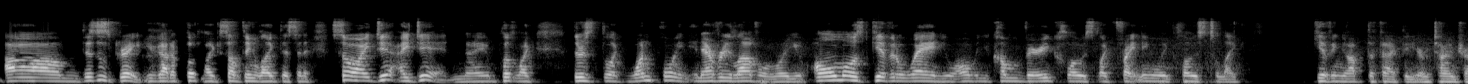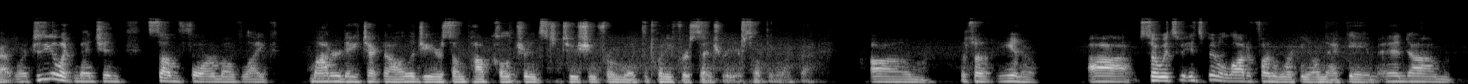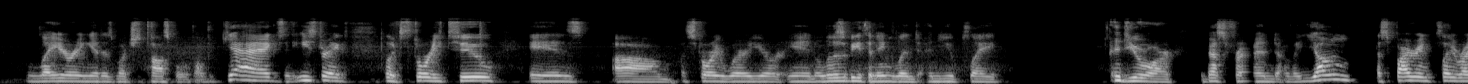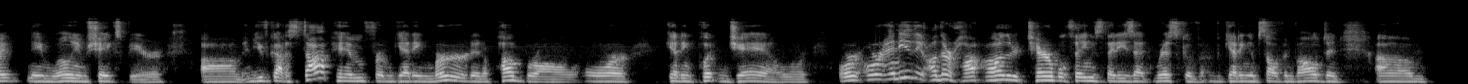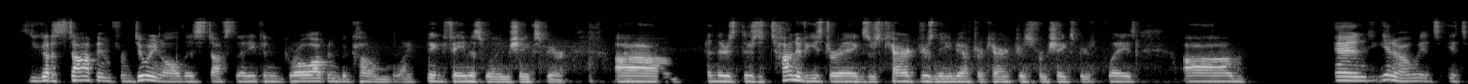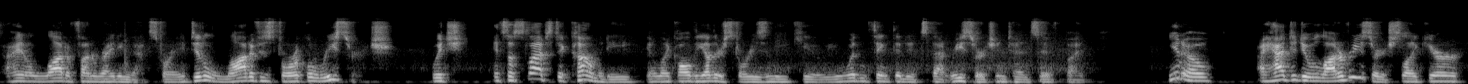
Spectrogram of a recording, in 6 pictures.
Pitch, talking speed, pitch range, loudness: 135 Hz, 190 wpm, 125-155 Hz, -21 LUFS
